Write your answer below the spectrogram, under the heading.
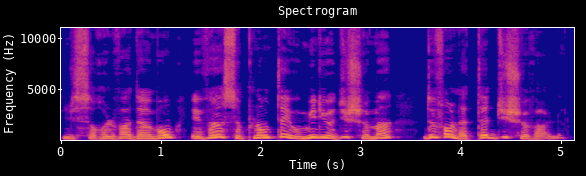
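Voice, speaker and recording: A woman reading a classic adventure novel aloud in a measured storytelling manner. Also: mid-range voice, lively intonation, a little mellow. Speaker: audiobook reader. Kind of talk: scripted narration of a novel.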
